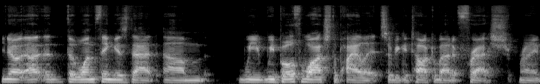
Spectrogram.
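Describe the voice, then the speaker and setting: This man speaks in a plain, everyday voice at a fairly low pitch, with fairly even intonation and a fairly quick pace. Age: 20s. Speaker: podcast co-host. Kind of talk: casual chat.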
